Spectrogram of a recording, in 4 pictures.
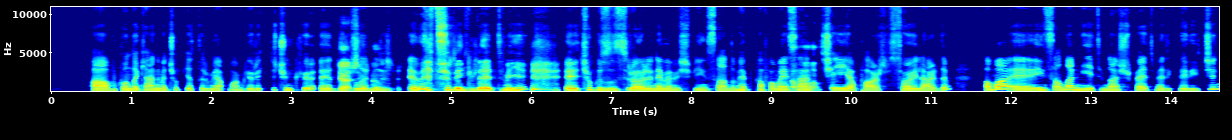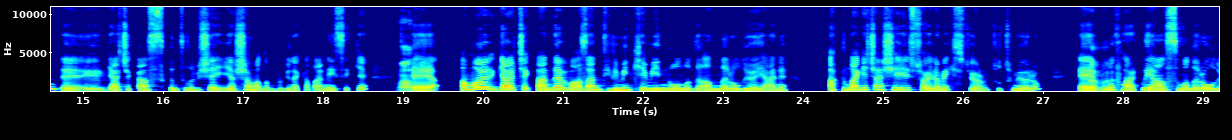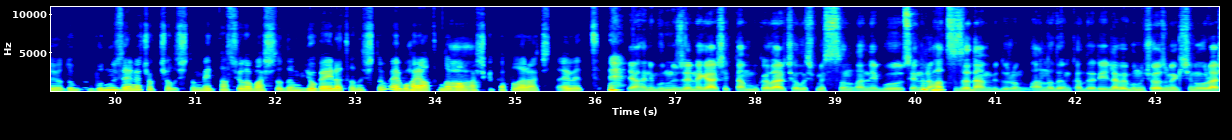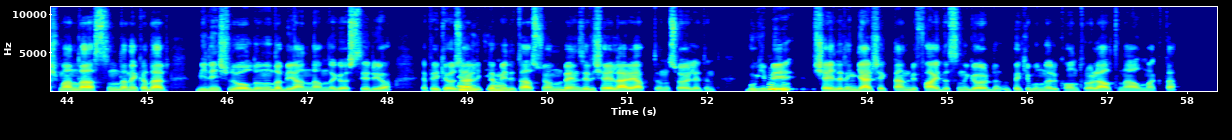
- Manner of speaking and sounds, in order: laughing while speaking: "evet"; chuckle; chuckle
- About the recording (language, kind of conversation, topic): Turkish, podcast, Eleştiri alırken nasıl tepki verirsin?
